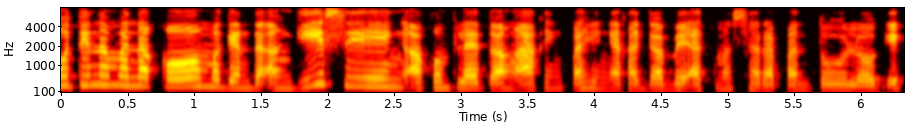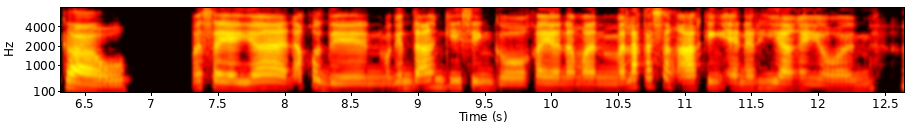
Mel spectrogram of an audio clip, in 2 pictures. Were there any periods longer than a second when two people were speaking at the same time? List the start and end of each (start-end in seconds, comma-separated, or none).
none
